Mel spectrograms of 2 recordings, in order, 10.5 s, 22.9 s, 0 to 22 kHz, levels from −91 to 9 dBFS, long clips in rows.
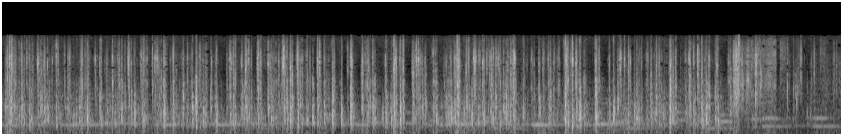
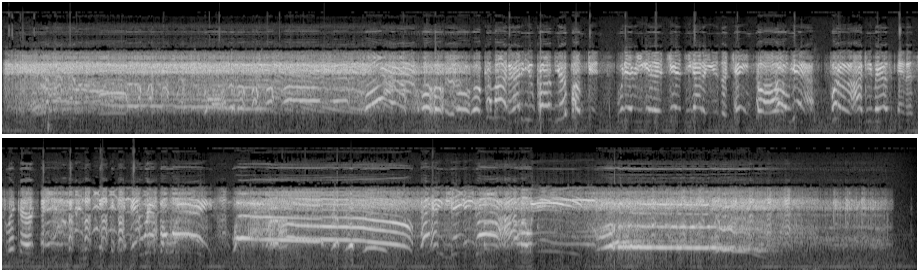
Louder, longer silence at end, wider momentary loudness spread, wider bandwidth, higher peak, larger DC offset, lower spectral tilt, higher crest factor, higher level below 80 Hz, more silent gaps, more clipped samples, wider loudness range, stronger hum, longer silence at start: second, -21 LUFS vs -10 LUFS; second, 0 s vs 0.35 s; about the same, 7 LU vs 5 LU; second, 8 kHz vs 16 kHz; about the same, 0 dBFS vs 0 dBFS; neither; first, -1 dB/octave vs 2.5 dB/octave; first, 24 dB vs 14 dB; first, -52 dBFS vs -64 dBFS; neither; neither; about the same, 2 LU vs 2 LU; neither; about the same, 0 s vs 0 s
